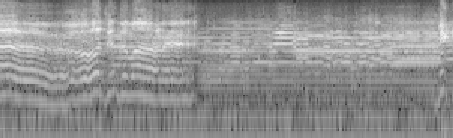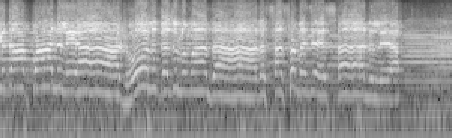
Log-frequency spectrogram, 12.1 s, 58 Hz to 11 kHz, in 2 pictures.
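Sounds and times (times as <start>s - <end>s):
sustained instrumental accompaniment: 0.0s - 12.0s.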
